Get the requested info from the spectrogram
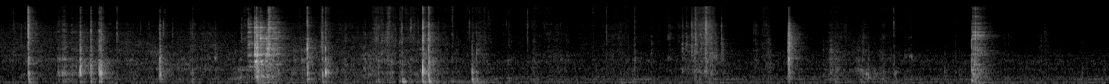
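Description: Hard objects clattering and clinking as they are handled, like dishes or utensils: a string of irregular knocks, loudest in a cluster about two and a half seconds in, thinning out, with one last sharp knock near the end.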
